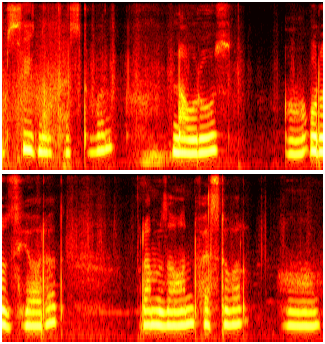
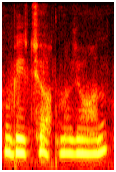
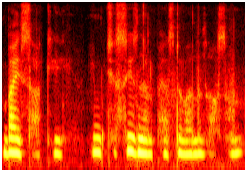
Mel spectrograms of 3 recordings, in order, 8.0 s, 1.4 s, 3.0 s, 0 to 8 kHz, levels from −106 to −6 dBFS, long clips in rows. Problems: background sounds at intervals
